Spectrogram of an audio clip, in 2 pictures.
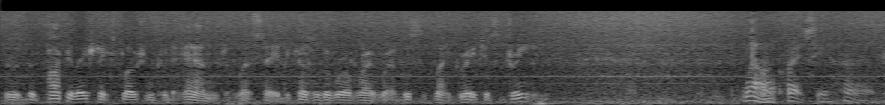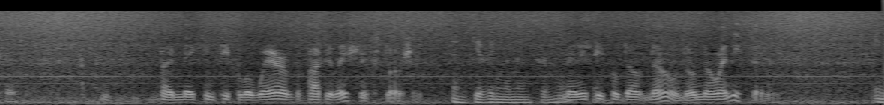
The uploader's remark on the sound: Recorded in Hawaii sometime in 1994, this was a private trialogue (conversation) between the three of them in the garden. They had the foresight to turn on a tape recorder that day.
